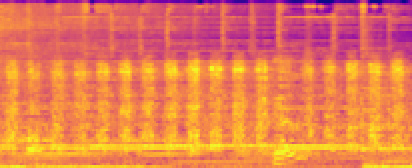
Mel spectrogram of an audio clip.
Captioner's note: disembodied Voice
